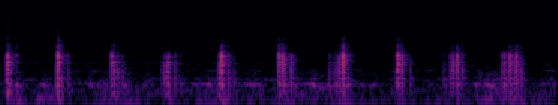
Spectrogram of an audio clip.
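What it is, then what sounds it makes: Paperback book, fingertip tapping. Fingertips tap the glossy cover of a thick red Bescherelle paperback book, producing ten short clusters of dull, muted taps at a steady, unhurried pace. Each tap is soft and midrange, dying away almost at once with no ringing.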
